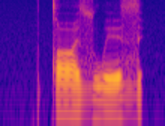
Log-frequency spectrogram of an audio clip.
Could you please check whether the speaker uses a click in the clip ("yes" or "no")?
no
